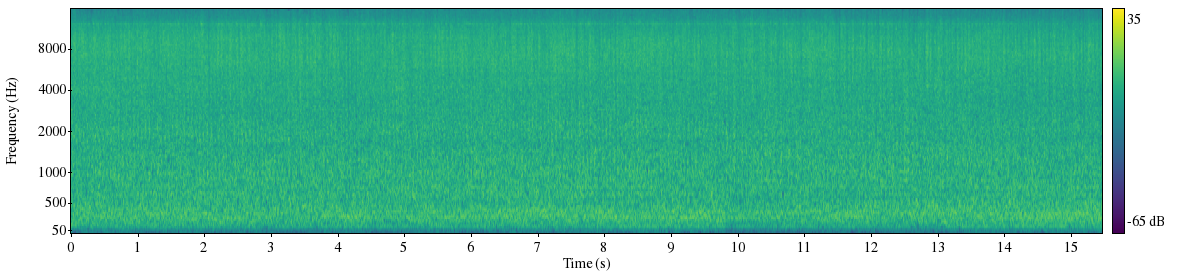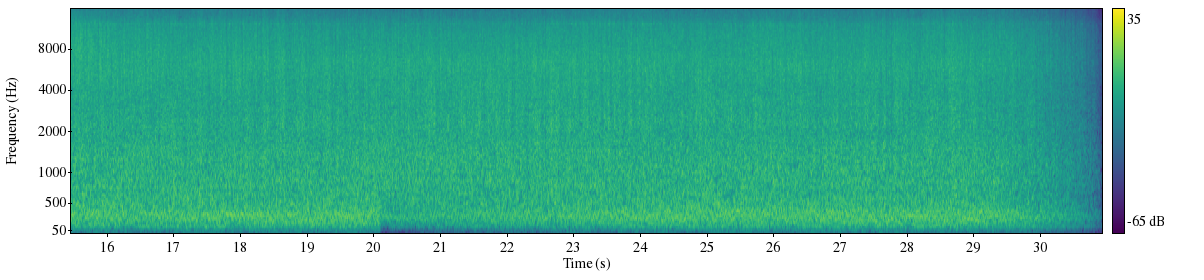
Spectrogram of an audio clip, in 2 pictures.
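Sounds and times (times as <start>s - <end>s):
boat engines running: 0.0s - 28.3s
helicopter rotor noise: 0.0s - 30.9s.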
